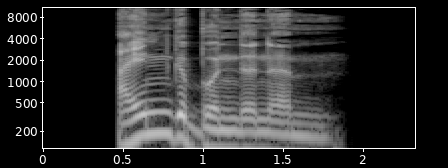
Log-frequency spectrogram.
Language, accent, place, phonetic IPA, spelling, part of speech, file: German, Germany, Berlin, [ˈaɪ̯nɡəˌbʊndənəm], eingebundenem, adjective, De-eingebundenem.ogg
- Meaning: strong dative masculine/neuter singular of eingebunden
